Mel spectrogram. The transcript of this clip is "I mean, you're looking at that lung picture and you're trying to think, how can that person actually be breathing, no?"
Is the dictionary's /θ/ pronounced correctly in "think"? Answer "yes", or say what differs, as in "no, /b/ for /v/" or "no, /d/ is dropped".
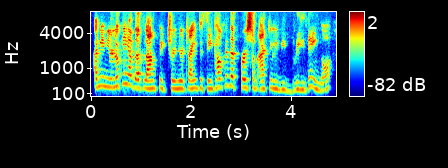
yes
